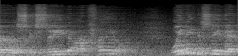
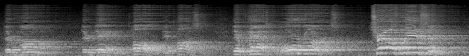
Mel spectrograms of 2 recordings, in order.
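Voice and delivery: building list; 5 dB louder than usual. Acted. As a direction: build each name up to the last. List building to absurd climax.

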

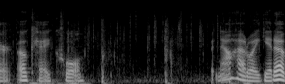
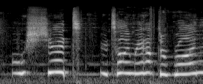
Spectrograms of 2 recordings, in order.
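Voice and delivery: high, loud, panicked shriek; panicked yelp; 5 dB louder than usual. Real, not acted. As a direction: squeal it out in real fear. Chased by monster in horror game.

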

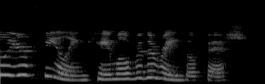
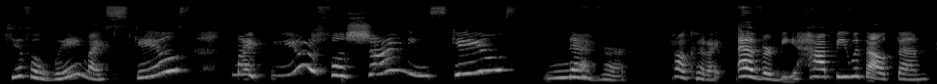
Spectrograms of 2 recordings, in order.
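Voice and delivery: indignant refusal; 6 semitones higher than usual. Acted. Rainbow Fish refuses.

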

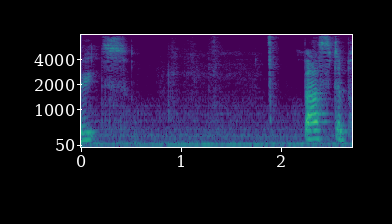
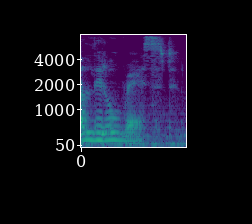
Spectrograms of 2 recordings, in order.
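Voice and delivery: whispering; 5 dB quieter than usual. A narrator's reading. Whispered sleepy scene.

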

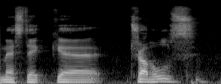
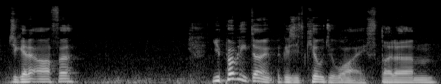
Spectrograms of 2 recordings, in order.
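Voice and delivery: normal talking voice

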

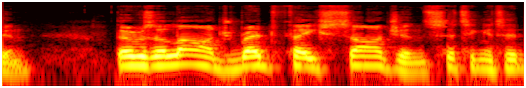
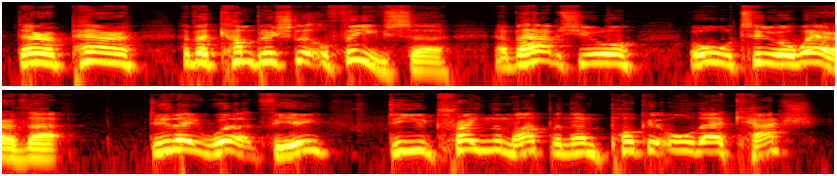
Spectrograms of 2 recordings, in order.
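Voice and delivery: demanding policeman; 5 semitones higher, 3 dB louder than usual. A narrator's reading. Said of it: "Kitty's policeman demanded".

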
